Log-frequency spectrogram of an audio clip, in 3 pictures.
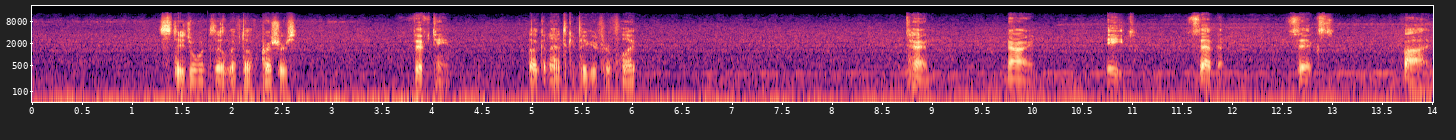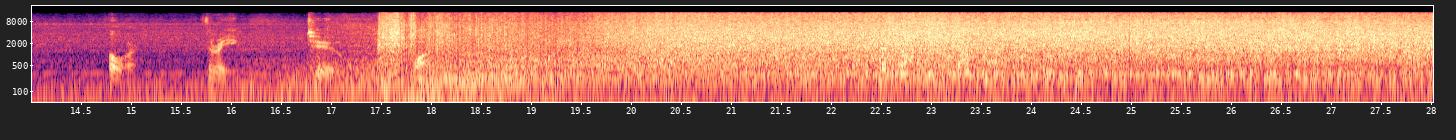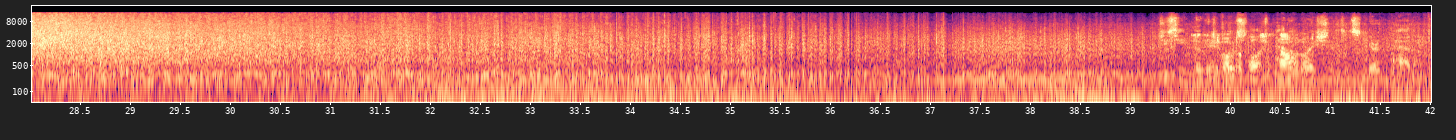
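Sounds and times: rocket engines rumbling: 0:00.0 - 0:42.0.

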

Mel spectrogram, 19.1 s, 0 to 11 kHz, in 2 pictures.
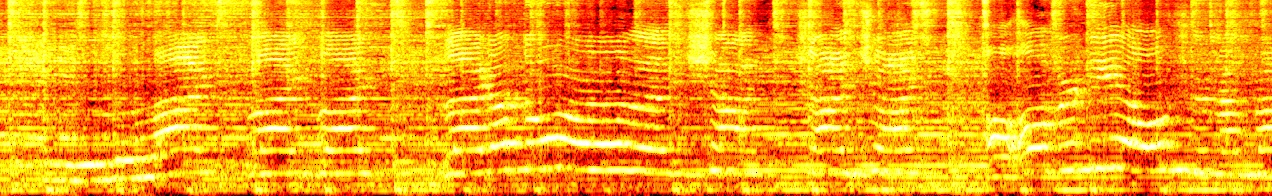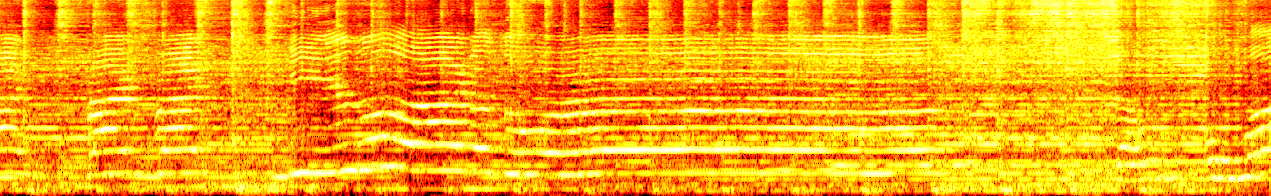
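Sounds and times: boy singing into microphone: 0:00.0 - 0:17.1, 0:17.7 - 0:19.0
music accompaniment: 0:00.0 - 0:19.0.

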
